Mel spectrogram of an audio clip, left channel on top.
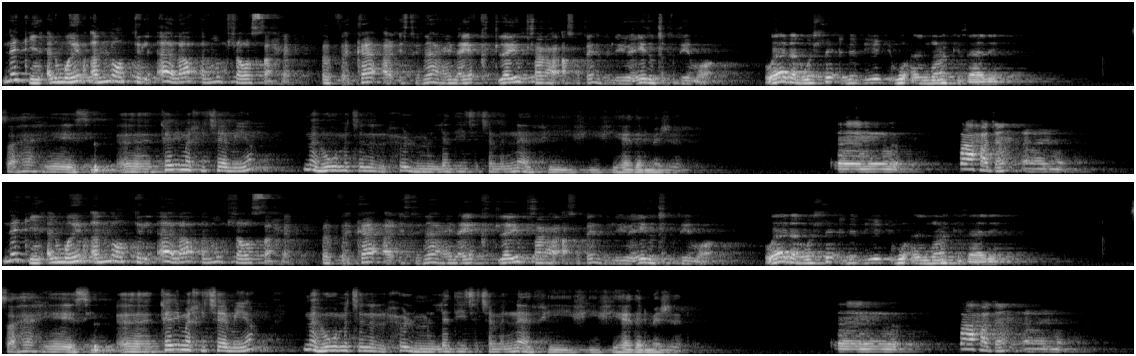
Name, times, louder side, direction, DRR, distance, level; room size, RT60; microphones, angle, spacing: voice 1, 0.0-2.9 3.2-7.1 7.6-10.0 19.6-20.3 20.9-22.0, left 1 dB, 40° left, 7 dB, 1.8 m, -20 dB
voice 2, 11.3-13.9 14.3-18.1, right 2 dB, 45° right, 10 dB, 1.0 m, -24 dB
28.5 x 18.0 x 6.8 m, 1.0 s
head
